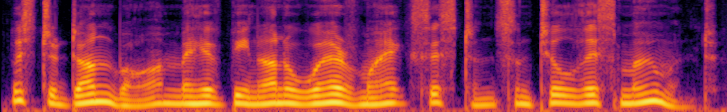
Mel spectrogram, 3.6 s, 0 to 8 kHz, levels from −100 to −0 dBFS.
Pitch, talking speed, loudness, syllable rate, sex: 145 Hz, 200 wpm, -16 LUFS, 5.9 syllables/s, male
